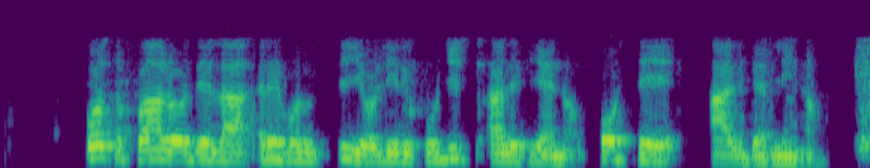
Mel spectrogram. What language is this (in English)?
Esperanto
